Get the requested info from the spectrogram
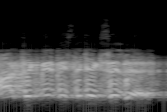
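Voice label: player killed enemy, mood high, Turkish; speech; War Thunder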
